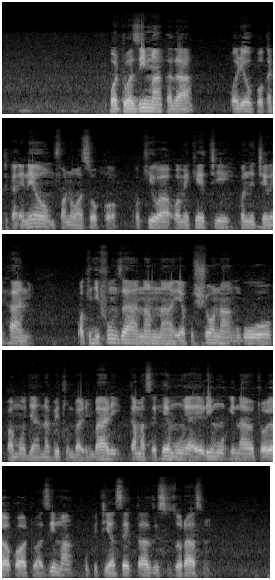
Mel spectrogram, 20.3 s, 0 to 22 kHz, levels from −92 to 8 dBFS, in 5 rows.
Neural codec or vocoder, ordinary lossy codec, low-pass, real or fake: vocoder, 48 kHz, 128 mel bands, Vocos; AAC, 48 kbps; 14.4 kHz; fake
